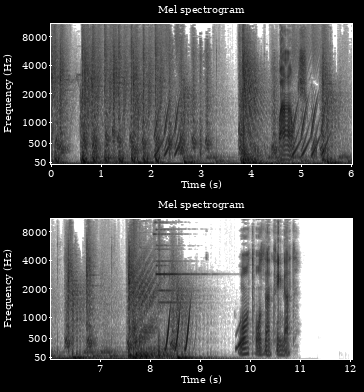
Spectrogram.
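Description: A sword slashes and strikes in quick bursts of game sound effects.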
